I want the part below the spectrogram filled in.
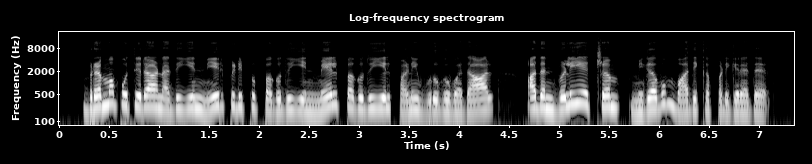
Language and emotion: Tamil, neutral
